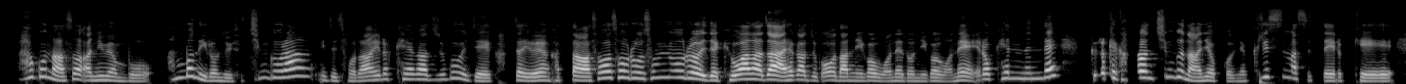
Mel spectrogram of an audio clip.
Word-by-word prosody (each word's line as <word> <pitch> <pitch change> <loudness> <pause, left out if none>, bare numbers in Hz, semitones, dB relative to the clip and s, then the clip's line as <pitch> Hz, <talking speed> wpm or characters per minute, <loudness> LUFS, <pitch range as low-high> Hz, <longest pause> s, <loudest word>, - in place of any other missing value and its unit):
하고 350 +2 -4
나서 190 - +1
아니면 195 -4 -1
뭐 150 -1 -8
한번은 310 0 -2
이런 175 -4 -4
적이 155 -2 -7
있어요. 150 - -20
친구랑 325 - -1
이제 185 -3 -9
저랑 170 +3 -2
이렇게 245 +3 -5
해 240 - 0
가지고 235 +4 -2
이제 165 -9 -3
"각자 190 -3 -4
여행 185 +2 +1
갔다 180 +2 +1
와서 275 +13 +5
서로 300 -3 -1
선물을 310 -2 +1
이제 200 -2 +1
교환하자." 225 +2 +7
해 190 +2 +5
가지고 195 -3 -2
"난 175 -1 +2
이걸 175 +1 -3
원해, 155 +1 -5
넌 155 -1 -8
이걸 160 +1 -4
원해." 175 +5 -2
이렇게 245 +3 -3
했는데 275 +6 0 0.3
그렇게 435 -8 -3
가까운 310 +1 +3
친구는 340 +2 -4
아니었거든요. 165 -3 -4
크리스마스 330 - -7
때 165 -2 -4
이렇게 160 -2 -2
205 Hz, 415 characters per minute, -23 LUFS, 175-285 Hz, 0.3 s, 교환하자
